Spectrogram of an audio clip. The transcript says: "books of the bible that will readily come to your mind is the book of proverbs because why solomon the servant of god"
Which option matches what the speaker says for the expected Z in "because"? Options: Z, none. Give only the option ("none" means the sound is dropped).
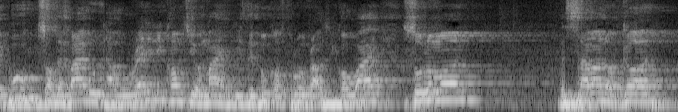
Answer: none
